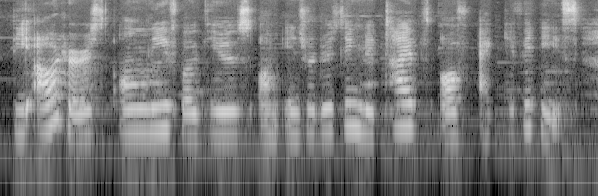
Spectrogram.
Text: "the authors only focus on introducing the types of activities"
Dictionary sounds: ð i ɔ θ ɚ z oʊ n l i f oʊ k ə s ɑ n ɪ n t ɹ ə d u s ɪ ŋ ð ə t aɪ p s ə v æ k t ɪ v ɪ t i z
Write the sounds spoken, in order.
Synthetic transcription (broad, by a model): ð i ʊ t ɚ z oʊ n l i f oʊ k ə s ɑ n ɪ n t ɹ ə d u s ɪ ŋ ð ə t aɪ p s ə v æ k t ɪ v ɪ t i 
